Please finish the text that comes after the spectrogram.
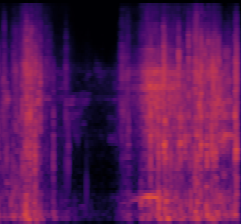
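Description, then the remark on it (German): A man opens a bag of chips with loud, crinkly rustling in two bursts, a short pause between them, the second burst longer and steadier. No one speaks. “Er öffnet die Tüte.”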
